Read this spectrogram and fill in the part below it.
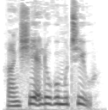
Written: rangere

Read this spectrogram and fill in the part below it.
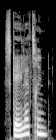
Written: skalatrin

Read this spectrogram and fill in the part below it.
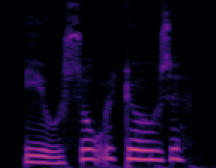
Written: aerosoldåse

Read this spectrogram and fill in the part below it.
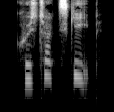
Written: krydstogtskib

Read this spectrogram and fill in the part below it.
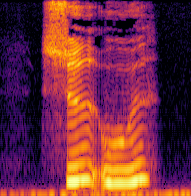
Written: sydude

